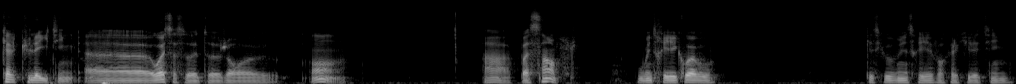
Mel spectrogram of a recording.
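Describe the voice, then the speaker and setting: A man's voice: sits low, fairly even intonation, unhurried, long pauses, a little mellow. A man chatting casually to his stream viewers, thinking aloud with many fillers on a cheap microphone. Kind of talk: casual live-stream chat.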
